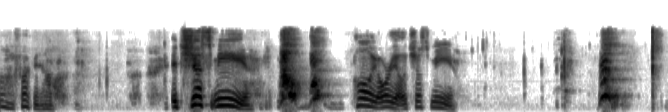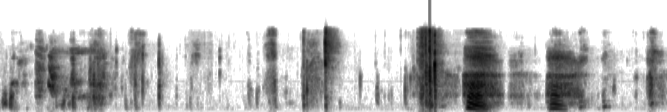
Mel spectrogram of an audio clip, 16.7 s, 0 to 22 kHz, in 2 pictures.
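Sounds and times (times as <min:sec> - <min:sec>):
speech: 0:00.2 - 0:01.0, 0:02.1 - 0:03.8, 0:04.4 - 0:05.8, 0:14.2 - 0:14.6, 0:15.2 - 0:15.6
excited dogs barking and yelping greeting their owner returning home: 0:03.4 - 0:04.2, 0:07.4 - 0:10.1
person sighing: 0:14.1 - 0:15.7.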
